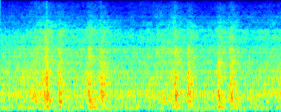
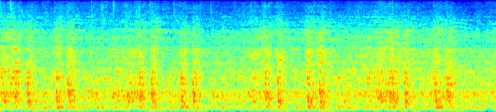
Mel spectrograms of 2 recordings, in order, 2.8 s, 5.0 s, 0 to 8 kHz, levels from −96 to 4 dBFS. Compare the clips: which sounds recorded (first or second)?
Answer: second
